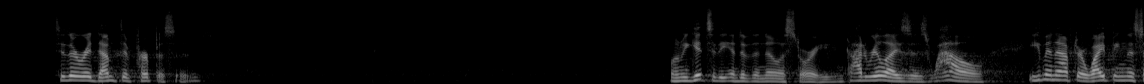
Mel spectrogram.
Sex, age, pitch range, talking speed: male, 40-59, 180-235 Hz, 110 wpm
